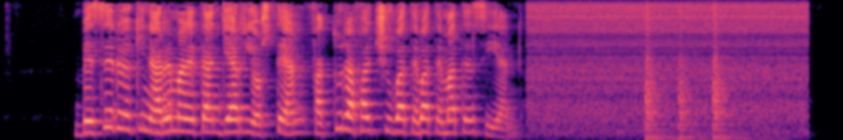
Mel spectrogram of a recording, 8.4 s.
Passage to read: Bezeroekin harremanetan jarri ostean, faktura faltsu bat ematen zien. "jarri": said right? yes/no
yes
